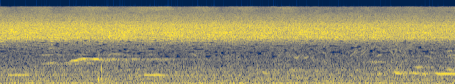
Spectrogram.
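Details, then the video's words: A school playground in the heat of summer rings with cicadas: an even, intense high buzz, with scattered faint short tones and soft background sounds underneath. "한 여름 운동장에서 매미가 울고 있다 - 여름의 소리, 학교 종소리, 매미 울음소리"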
